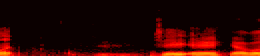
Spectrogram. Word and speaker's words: ja: J-A. Yeah, well, it's pronounced like a Y, but it's actually a J.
